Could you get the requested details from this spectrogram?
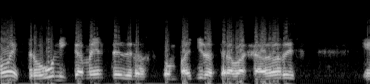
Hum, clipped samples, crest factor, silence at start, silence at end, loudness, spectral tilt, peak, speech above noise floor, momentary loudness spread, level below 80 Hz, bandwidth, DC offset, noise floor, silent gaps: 50 Hz at -60 dBFS; under 0.1%; 8 dB; 0 s; 0 s; -17 LUFS; -5 dB/octave; -8 dBFS; 37 dB; 7 LU; -44 dBFS; 8.4 kHz; under 0.1%; -53 dBFS; none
